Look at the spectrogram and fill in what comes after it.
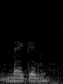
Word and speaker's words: Meghan: My name's spelled with an H, so it's phonetically Megan. – Megan. – Yeah, because the double consonants make it a hard E. Megan.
